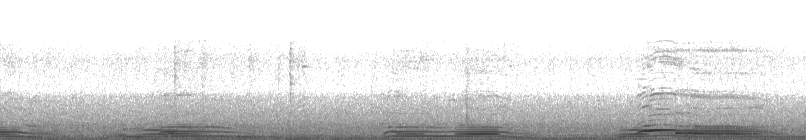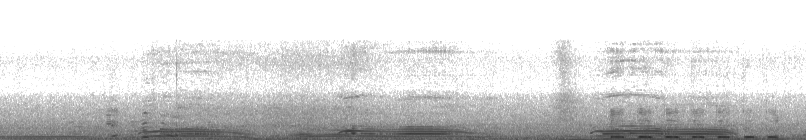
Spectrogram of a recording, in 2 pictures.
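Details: Domestic cats gearing up to fight give repeated yowls, each rising then falling, about one every two seconds, ending in a rapid pulsing growl-like wail; people talk nearby.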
